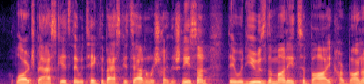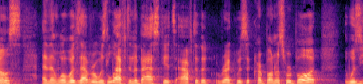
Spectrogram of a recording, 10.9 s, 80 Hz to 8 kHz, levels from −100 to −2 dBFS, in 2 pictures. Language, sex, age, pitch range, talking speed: English, male, 40-59, 115-155 Hz, 190 wpm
